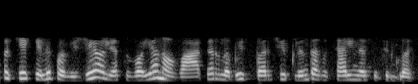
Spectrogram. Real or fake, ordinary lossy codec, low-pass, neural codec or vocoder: real; MP3, 24 kbps; 7.2 kHz; none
